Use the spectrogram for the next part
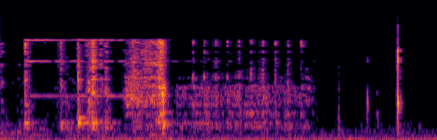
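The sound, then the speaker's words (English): Coins drop into a pay phone with a few bright, ringing chimes, followed by a quick run of soft mechanical clicks as the dial turns, then a couple of sharper clicks. No one speaks. “Then I decided to make a phone call from a coin phone.”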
